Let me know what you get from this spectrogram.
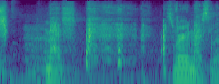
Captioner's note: laughs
